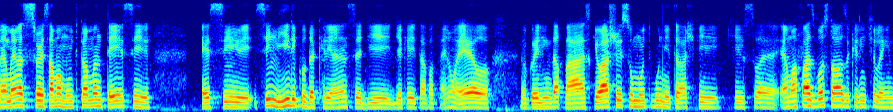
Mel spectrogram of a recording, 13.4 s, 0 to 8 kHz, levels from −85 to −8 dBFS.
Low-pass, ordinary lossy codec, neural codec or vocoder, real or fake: 7.2 kHz; none; codec, 24 kHz, 0.9 kbps, WavTokenizer, medium speech release version 2; fake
